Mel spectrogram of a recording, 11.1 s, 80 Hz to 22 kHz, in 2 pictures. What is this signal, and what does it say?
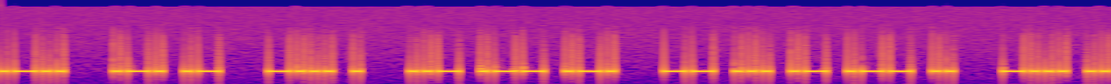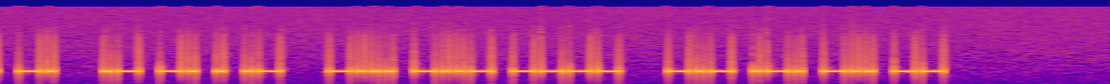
Morse code (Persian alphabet), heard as a keyed tone, machine-sent, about 34 wpm, 680 Hz. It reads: … را به طور مساوی بین انها بخش کردم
